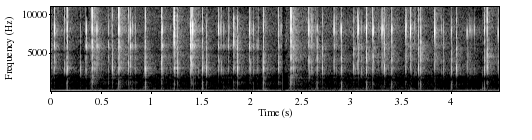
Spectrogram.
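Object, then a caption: Soap bar. A solid white bar of soap is scratched and crumbled with fingernails in both hands, flakes falling off. Dry, bright scratching and crisp crumbling ticks come in a quick, irregular patter over a steady low hum.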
